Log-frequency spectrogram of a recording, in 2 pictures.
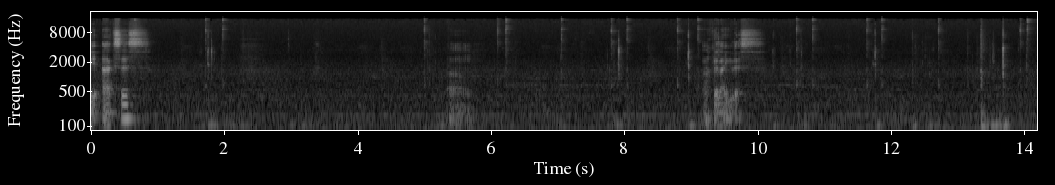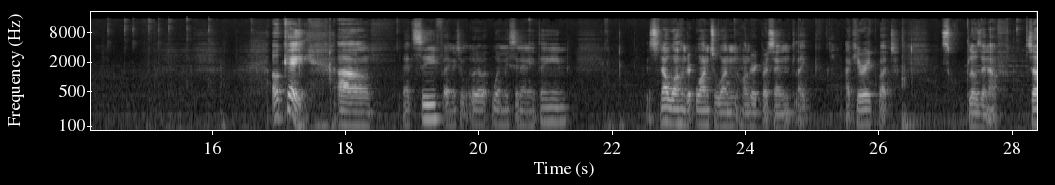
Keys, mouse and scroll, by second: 0.5-4.9 right drag, 5.9 click, 6.9-13.4 right drag, 13.4 f, 14.3-15.5 drag, 15.5 right click, 16.0 scroll down 1, 16.4-21.8 middle drag, 21.8 KP_1, 22.5-25.7 middle drag, 25.7-28.3 scroll down 1.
